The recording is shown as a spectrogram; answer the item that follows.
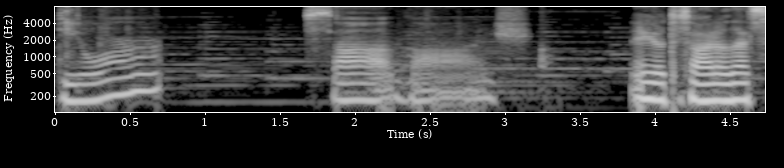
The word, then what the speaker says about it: Sauvage: Dior Savage. I think it's pronounced Sauvage.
